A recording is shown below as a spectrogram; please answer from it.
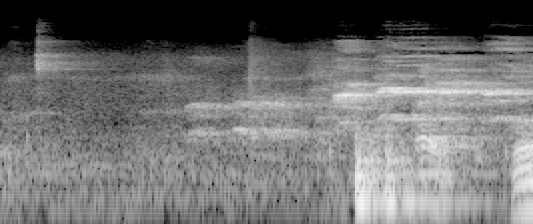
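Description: A rooster crowing: one long call that begins about a second and a half in and climbs in steps to a held high note near the end.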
